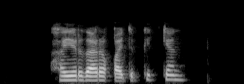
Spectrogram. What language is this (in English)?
Bashkir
